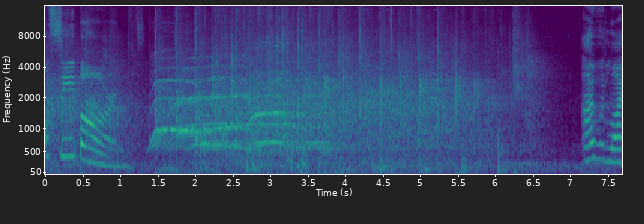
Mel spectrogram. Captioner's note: applause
